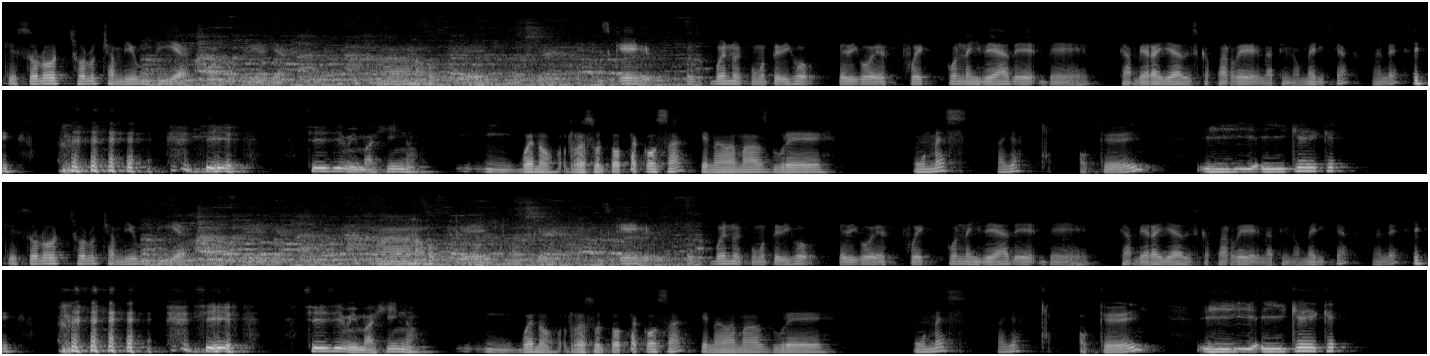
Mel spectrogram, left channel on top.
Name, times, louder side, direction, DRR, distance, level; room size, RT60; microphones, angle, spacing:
voice 1, 0.0-3.6 5.4-5.5 5.7-6.5 6.8-8.1 8.4-10.9 11.2-14.6 16.1-16.4 18.8-22.5 23.4-23.9 24.2-24.5, left 2 dB, 30° left, 0.5 m, -30 dB
sound 1, 1.4-7.0, right 1 dB, 10° right, 2.5 m, -31 dB
voice 2, 3.7-5.6 14.8-15.6 15.9-16.8 17.3-18.5 25.0-25.7 26.2-27.6, right 2 dB, 60° right, 1.0 m, -25 dB
15.5 x 5.4 x 7.9 m
head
